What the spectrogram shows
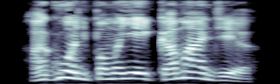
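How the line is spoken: Shouted. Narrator (Russian): крикнула Клава

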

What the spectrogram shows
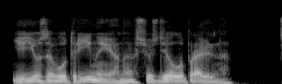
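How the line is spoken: Calm tone. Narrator (Russian): спокойным тоном произнес я

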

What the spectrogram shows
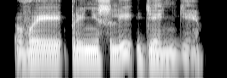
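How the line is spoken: Slow question. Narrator (Russian): медленно спросил

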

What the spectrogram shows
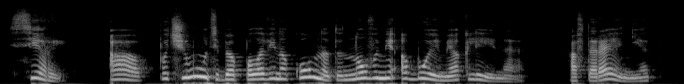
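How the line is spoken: Plain. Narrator (Russian): спросила она

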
